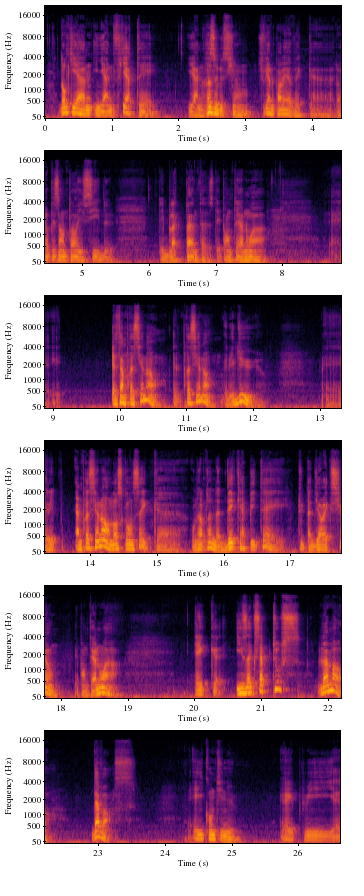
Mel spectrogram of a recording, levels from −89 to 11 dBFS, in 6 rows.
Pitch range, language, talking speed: 75-110 Hz, French, 170 wpm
